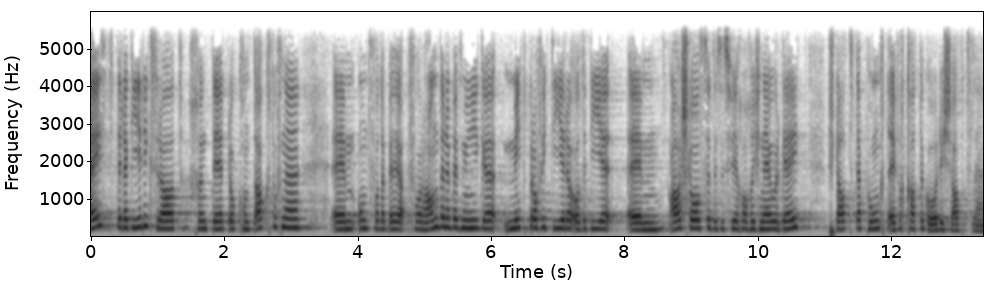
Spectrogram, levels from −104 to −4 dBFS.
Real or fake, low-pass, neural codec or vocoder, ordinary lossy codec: real; 5.4 kHz; none; none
